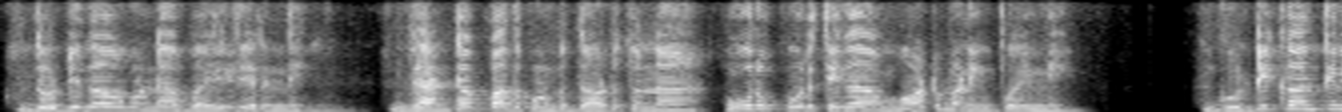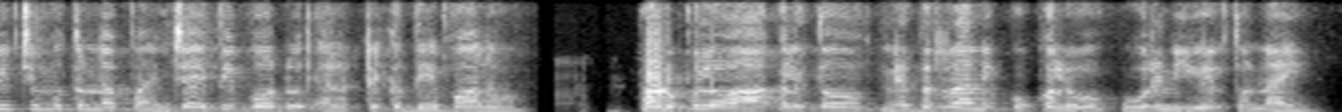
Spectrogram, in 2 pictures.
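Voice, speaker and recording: A woman narrating a full-length novel as an audiobook, with steady storytelling. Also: medium pitch.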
